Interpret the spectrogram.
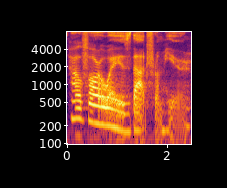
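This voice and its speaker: A woman voicing a calm, ancient female dragon who tends a wounded human, speaking in a whispery, gravelly, measured and formal way in an audio roleplay. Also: medium pitch, big-room sound, heavily acted. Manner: measured, formal, dryly commanding.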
